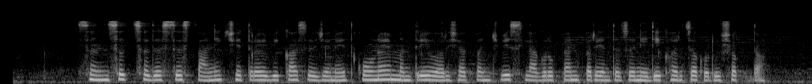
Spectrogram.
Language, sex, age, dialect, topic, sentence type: Marathi, female, 25-30, Southern Konkan, banking, statement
